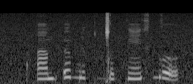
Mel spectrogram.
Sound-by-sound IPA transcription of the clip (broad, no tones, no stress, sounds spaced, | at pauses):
ʔ ã b ʔ ɵ b e kʷ ɡ͡ǀ ɵ k ẽ x ɡ o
